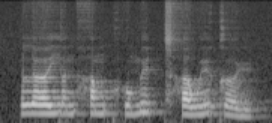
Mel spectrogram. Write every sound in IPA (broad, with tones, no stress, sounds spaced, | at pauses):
l œː˨˧ j ɵ˨˥ n h ɐ˨˧ m kʷʰ ɐ˨˥ m yː˧ t̚ t͡sʰ ɐ˨˧ w yː˥ k ɵ˨˩ ɥ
